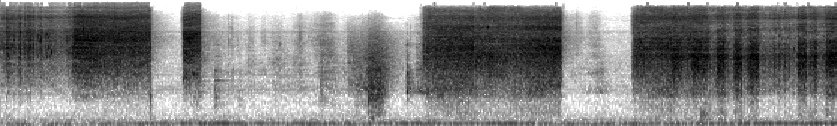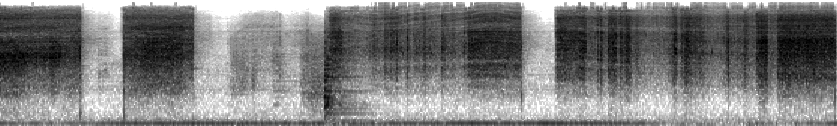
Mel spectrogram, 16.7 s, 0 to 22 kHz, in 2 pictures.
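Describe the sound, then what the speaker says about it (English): Penetrating oil sprayed from an aerosol can onto a John Deere 2010 tractor engine that sat unused for over 20 years: a series of close hissing bursts of varying length, broken by short pauses. "I'm gonna put some penetrating oil on that."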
